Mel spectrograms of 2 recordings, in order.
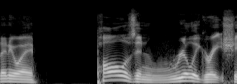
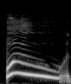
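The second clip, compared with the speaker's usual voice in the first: long, high-pitched "woo"; mock Flair shout. Podcaster retelling a wrestling promo, imitated high "woo". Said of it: "after Flair shouts".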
